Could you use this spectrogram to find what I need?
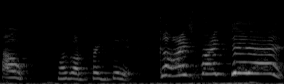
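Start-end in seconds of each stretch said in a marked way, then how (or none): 1.6-2.9 loud, excited, high-pitched shouting. In a roleplay scene, a character calls out to the group, screaming in the street. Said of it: "You're screaming in the middle of the".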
